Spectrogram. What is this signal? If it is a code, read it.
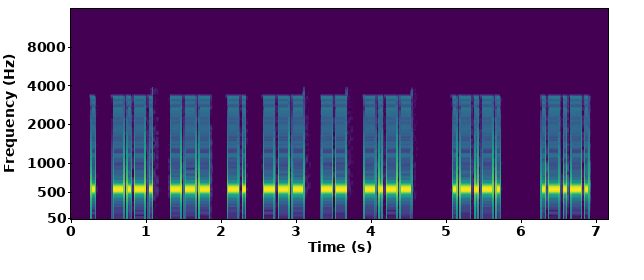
Morse code, heard as a keyed tone, about 25 wpm, spaced as for 20 wpm, 550 Hz. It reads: ECONOMY <AR> <AR>
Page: news headlines in morse code at 20 wpm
